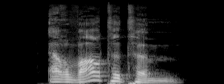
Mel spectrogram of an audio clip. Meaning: strong dative masculine/neuter singular of erwartet
- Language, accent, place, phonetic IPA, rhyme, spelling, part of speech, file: German, Germany, Berlin, [ɛɐ̯ˈvaʁtətəm], -aʁtətəm, erwartetem, adjective, De-erwartetem.ogg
